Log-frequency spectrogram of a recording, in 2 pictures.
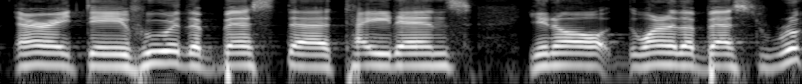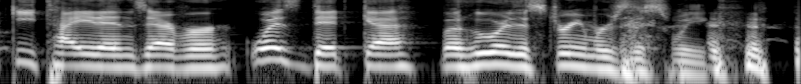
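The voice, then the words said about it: Put-on Chicago accent. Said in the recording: “You could do the Chicago accent ... Chicago thing here”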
